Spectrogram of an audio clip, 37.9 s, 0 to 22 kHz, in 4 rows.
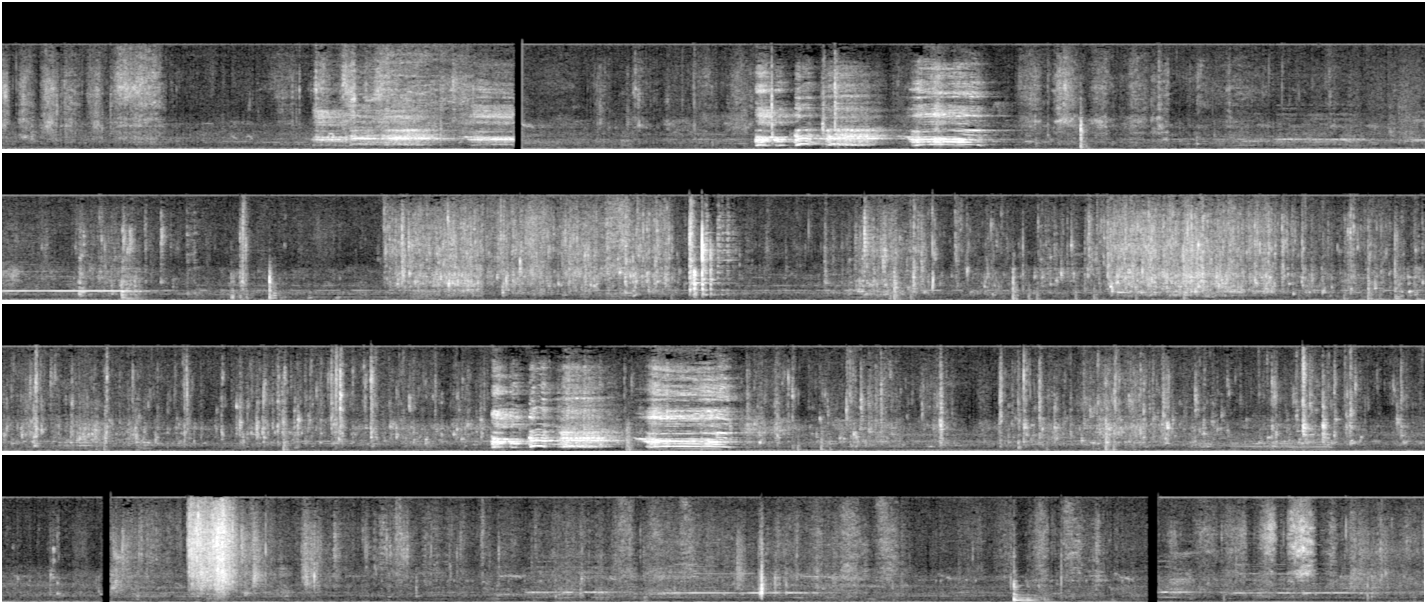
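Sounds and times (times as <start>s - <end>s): rooster crowing: 2.0s - 3.5s, 5.0s - 6.8s, 7.9s - 10.6s, 22.2s - 24.0s, 31.7s - 34.3s, 36.2s - 37.9s
water sloshing in metal basin: 6.7s - 37.9s.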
